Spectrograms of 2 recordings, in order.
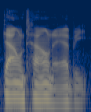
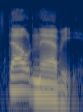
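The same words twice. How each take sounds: First: The first word sounds like 'downtown', with W. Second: The first word sounds like 'Downton', without W. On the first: The speaker calls it wrong. "not Downton Abbey" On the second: The speaker calls it right. "It's Downton Abbey"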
